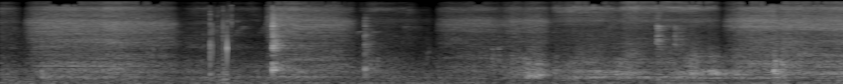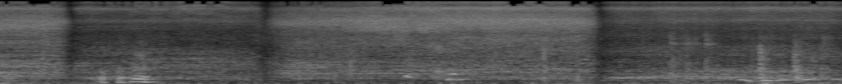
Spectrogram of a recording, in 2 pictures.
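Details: Russell's viper (kamaliyo) found inside a house in old Dhodiyawad, Vyara, Tapi district, caught and released by an animal rescue team; long breathy broadband hisses lasting several seconds with short pauses, over handling clatter and people talking in Gujarati.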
